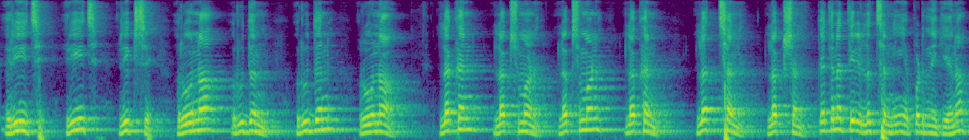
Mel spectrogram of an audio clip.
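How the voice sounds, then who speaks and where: A male Hindi teacher leading a vocabulary lesson, reciting word pairs over and over in a steady, rhythmic drill. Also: sits high, slow pace, reverberant.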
